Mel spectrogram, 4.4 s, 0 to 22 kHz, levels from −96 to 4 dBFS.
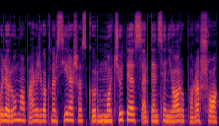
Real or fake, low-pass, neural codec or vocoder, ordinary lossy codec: fake; 14.4 kHz; vocoder, 44.1 kHz, 128 mel bands every 256 samples, BigVGAN v2; Opus, 64 kbps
